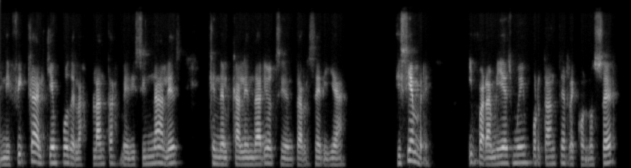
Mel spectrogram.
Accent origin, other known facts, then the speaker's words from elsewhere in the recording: Datnacuedupir, Guna Yala, Panama; Y yo soy originaria de Datnacuedupir. Mi mamá es de esa isla, que significa en el castellano, donde nace el sol.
